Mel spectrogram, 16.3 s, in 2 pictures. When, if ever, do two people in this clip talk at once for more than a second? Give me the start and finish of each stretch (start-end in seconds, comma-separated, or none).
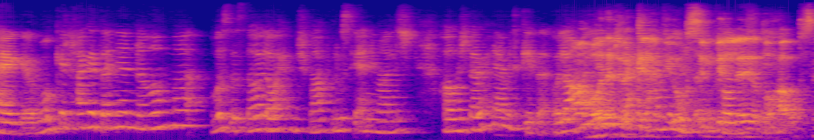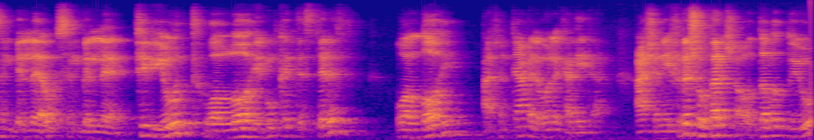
5.8-7.8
